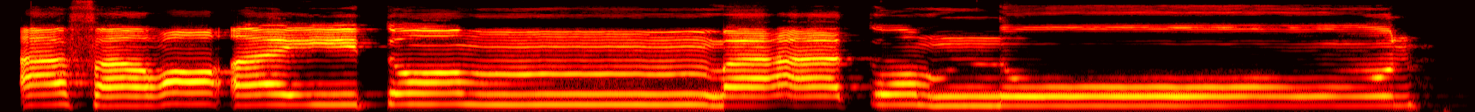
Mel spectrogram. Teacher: میم ساکن کو آپ چھوڑ دیجئے. تا کو میم مشدد کے ساتھ ملائیں گے اور غنہ کریں گے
